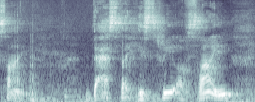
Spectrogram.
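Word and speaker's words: sine: And we did not want to pronounce it as sin. So we decided to call it as sign.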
